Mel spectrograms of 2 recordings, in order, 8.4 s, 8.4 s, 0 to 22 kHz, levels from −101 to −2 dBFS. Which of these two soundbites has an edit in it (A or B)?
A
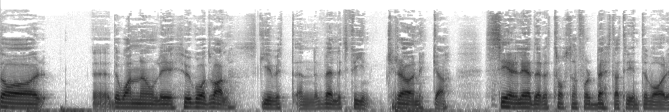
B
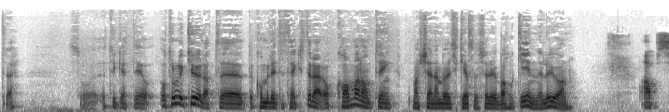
B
